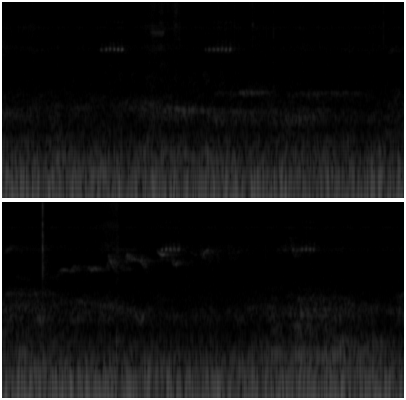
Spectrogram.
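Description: Rural outdoor ambience: a steady low rumbling noise with a few short high chirps, a brief warbling trill about five seconds in, and one sharp click just before it.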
